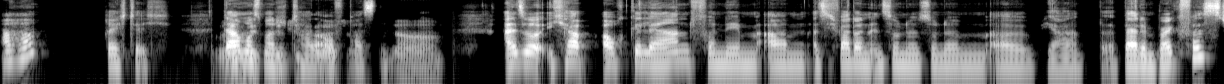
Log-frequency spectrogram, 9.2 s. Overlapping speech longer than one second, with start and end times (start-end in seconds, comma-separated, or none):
1.6-3.0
